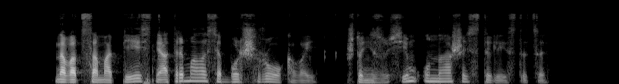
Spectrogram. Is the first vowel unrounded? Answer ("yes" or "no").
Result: yes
